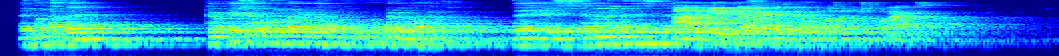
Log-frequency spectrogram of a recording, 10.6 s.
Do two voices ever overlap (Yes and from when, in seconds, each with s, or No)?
Yes, from 6.7 s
